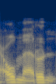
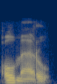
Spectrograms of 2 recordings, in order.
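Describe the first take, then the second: First: The name ends with an n sound. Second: The name ends with a plain vowel. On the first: The speaker calls it wrong. "nggak boleh Umarun" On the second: The speaker calls it right. "harus Umaru"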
